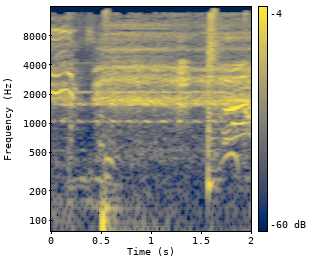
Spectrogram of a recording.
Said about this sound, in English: You can tell by the heavy breathing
